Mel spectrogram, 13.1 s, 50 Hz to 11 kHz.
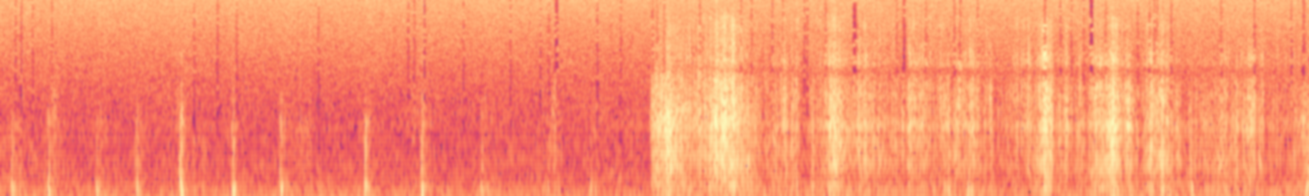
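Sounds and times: plastic sack rustling and crinkling: 6.5s - 13.0s.

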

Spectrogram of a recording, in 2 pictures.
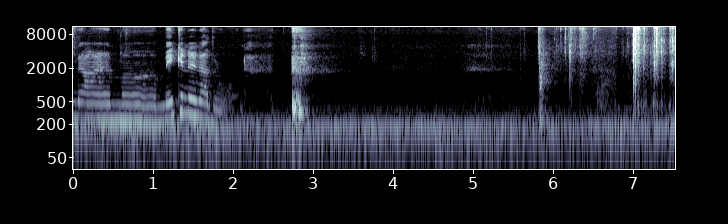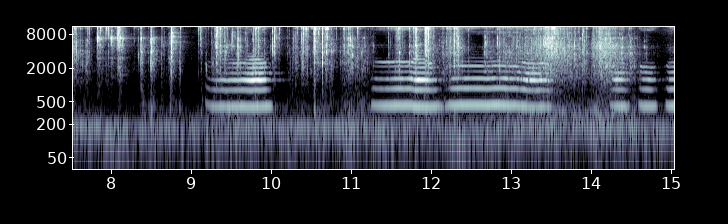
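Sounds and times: toy train clattering on wooden track: 5.9s - 14.8s.

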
